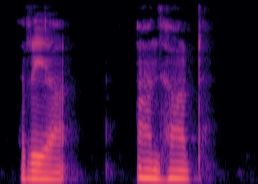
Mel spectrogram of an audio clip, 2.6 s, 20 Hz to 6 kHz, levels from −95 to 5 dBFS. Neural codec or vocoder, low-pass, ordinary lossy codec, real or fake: none; 5.4 kHz; none; real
